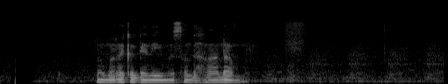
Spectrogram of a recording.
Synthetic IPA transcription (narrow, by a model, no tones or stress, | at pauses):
nɐməɾɐkəɡæniːməsand̪əɦaːname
